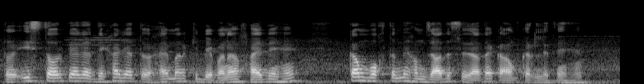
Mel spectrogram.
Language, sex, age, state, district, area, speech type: Urdu, male, 30-45, Uttar Pradesh, Mau, urban, spontaneous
